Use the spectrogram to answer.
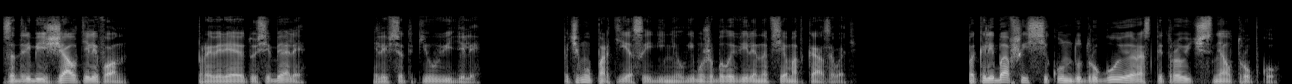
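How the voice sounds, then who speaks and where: A man narrating a detective audiobook in a measured, even storytelling manner. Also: rumbling low, creaky, no room sound.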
